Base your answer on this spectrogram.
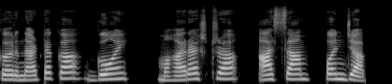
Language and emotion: Goan Konkani, neutral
